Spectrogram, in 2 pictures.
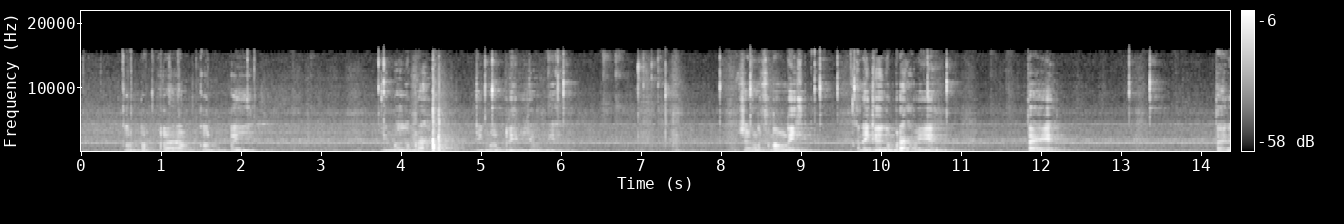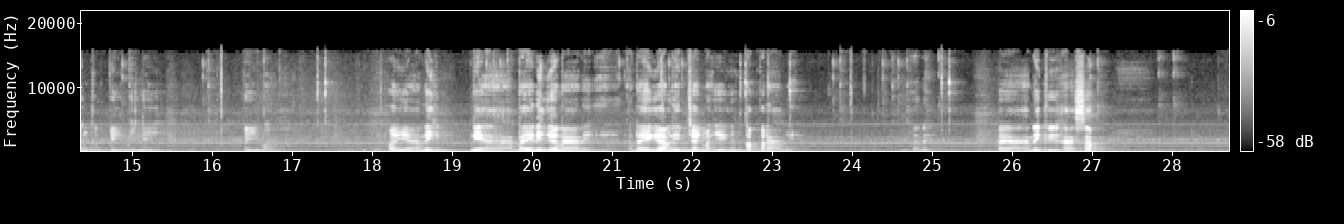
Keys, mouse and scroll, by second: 0.0-1.9 typing, 6.1-6.8 scroll up 1, 6.8 middle click, 9.3 double click, 16.5 2, 18.4 scroll up 1, 18.6 typing, 19.5 scroll up 1, 19.8 typing, 19.9 middle click, 20.4-22.0 scroll up 1, 22.8 double click, 24.2 typing, 25.9-26.3 scroll down 1, 26.3 typing, 28.4-28.7 typing.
